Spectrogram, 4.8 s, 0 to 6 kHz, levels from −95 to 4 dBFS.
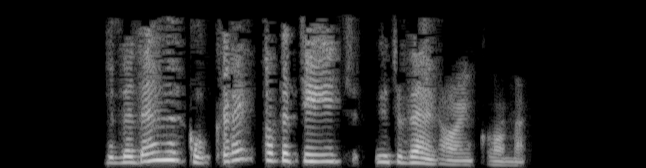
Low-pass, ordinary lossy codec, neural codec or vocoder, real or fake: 5.4 kHz; MP3, 24 kbps; codec, 32 kHz, 1.9 kbps, SNAC; fake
